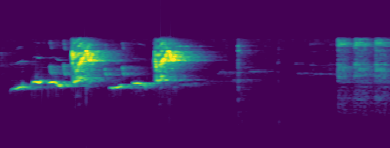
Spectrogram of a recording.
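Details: Bahorok white-rumped shama in competition song: rising whistles leading into two loud bursts of rich warbling, a pause, then a short harsh buzzy note.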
